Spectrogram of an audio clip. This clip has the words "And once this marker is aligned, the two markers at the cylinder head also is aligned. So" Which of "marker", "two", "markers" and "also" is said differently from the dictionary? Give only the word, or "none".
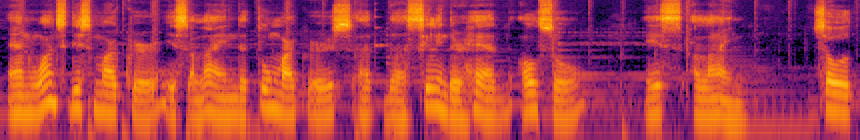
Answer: markers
